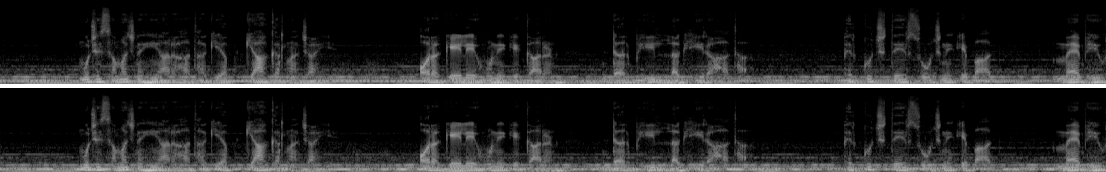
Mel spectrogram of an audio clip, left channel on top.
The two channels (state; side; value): normal; both; correlation 0.51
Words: मुझे समझ नहीं आ रहा था कि अब क्या करना चाहिए और अकेले होने के कारण डर भी लग ही रहा था। फिर कुछ देर सोचने के बाद मैं भी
